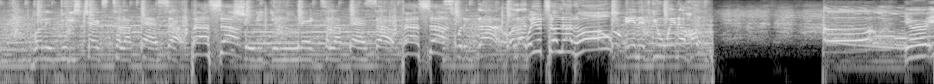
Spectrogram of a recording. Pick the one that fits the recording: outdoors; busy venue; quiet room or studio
busy venue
